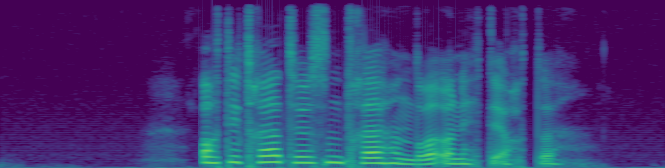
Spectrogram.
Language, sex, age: Norwegian, female, 23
